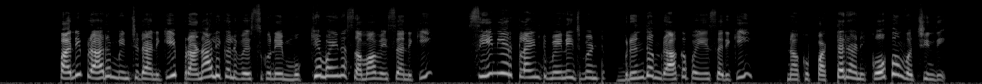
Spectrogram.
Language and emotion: Telugu, angry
